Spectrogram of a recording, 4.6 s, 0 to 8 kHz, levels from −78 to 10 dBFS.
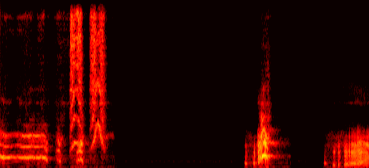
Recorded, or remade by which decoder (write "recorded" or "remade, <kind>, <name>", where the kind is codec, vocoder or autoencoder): remade, vocoder, HiFi-GAN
